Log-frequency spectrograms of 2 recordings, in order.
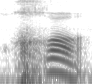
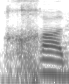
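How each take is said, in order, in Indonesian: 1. Bunyi kh itu berat dan terangkat. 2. Bunyi kh itu ringan dan datar. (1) "Itu harus ditinggikan ya" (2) "jangan kayak kha biasa"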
